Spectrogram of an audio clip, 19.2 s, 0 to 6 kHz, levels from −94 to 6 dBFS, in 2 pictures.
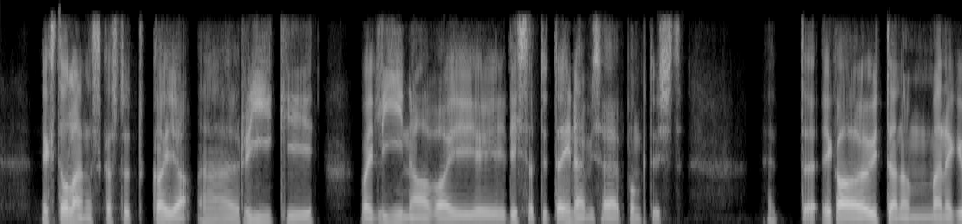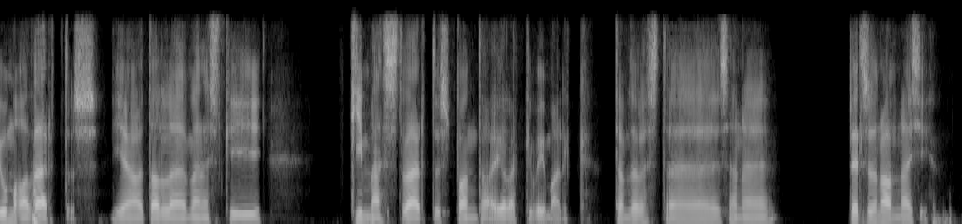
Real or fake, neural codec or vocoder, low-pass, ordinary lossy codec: real; none; 5.4 kHz; AAC, 48 kbps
